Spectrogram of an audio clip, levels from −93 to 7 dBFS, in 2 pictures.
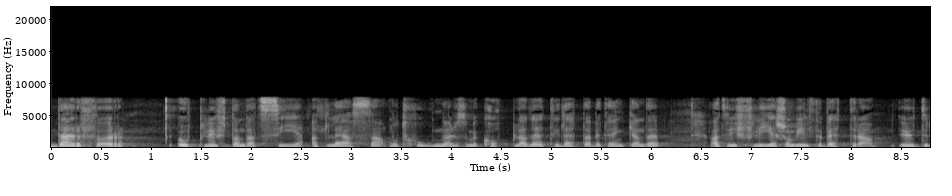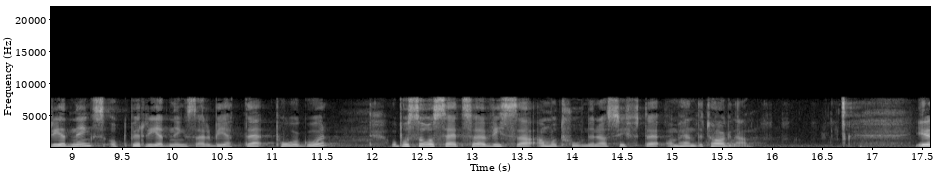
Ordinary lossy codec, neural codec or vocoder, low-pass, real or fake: none; none; none; real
